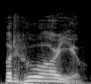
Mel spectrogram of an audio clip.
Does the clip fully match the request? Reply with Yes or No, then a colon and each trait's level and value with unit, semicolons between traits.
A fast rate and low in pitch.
Yes: fast, 260 wpm; low, 130 Hz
